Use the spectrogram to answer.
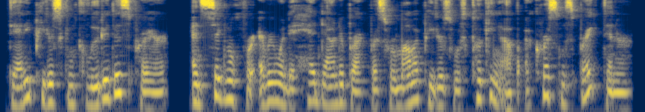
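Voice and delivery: ordinary delivery

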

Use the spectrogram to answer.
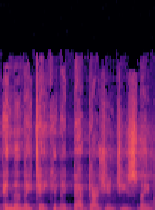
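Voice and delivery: usual speaking voice

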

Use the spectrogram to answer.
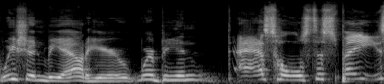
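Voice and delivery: hammed-up high, drawn-out lament; mock distraught rant. Acted rant of distraught Joe.

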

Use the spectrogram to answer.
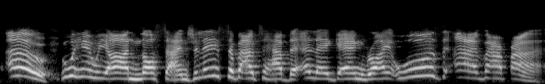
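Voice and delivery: over-the-top mock British accent, high. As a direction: put on a pompous British accent for a future history show. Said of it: "So it'll even be like".

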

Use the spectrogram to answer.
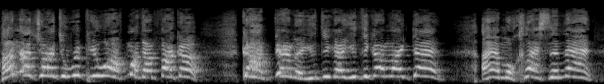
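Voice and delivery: very high, outraged yelling; Pete losing it. Retold or imitated. Club owner accused of shorting the comic's pay, imitated outraged yell. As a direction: explode in imitated wounded indignation. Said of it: "people lose their fucking shit".

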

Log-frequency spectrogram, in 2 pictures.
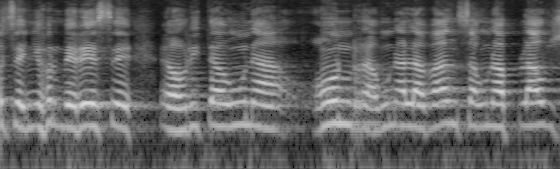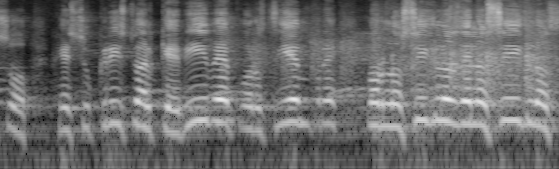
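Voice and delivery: loud, ringing praise call to the congregation; booming pulpit exhortation; full-force preaching. Acted. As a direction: lift the room, declaiming praise.

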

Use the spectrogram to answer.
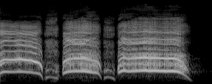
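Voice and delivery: very high, loud shrieking cries; imitated infant screams; baby wailing. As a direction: wail like the hungry newborn. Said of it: "te empieza a gritar".

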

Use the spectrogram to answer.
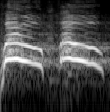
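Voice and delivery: high, loud hammed-up wail of "whoa"; mock bawling. Pastor mimicking the weeping lady with the beach towel, a loud high mock wail. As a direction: ham up the sobbing lady's wail. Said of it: "snotting and blowing".

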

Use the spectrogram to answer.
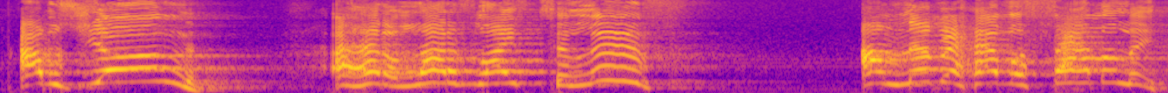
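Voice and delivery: high, shouted lament; anguished outcry. Acted. Murdered man protesting his lost life to God, anguished outcry. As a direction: cry out each grievance at a high pitch.

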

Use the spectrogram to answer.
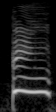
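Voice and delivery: high-pitched imitated text-message ping; phone alert ding. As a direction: mimic a phone notification, very high.

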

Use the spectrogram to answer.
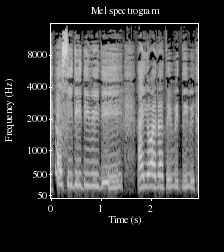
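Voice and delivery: mock DVD seller, high; mock Chinese seller. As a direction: hawk bootleg DVDs in a put-on accent. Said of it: "mock seller".

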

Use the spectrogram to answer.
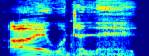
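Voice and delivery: low-pitched monster voice, no shout; exclaiming cauliflower. A narrator's reading. Cauliflower claims its share of the boy, low exclamation. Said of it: "exclaimed the cauliflower".

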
